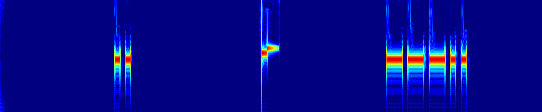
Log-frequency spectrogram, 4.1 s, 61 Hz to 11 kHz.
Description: Morse code, heard as a keyed tone, about 30 wpm, 700 Hz. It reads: I 8
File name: Single-Letter-Number-30wpm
